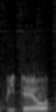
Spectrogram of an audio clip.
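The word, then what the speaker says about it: Piteå: Fuimos a un puerto que está situado al fondo del Golfo de Botnia, un puerto que se llama, que se escribe Pitea, pero ellos lo pronuncian algo así como Piteo.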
